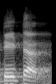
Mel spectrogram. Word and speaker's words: debtor: यहां पर DEBTOR ऐसा लिखा जाता है, लेकिन इसको बोलते हैं डेटर, ये बी साइलेंट रहता है, डेटर बोलते हैं।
